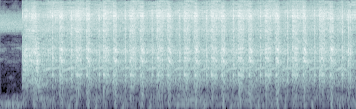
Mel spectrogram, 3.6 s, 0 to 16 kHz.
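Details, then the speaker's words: TMX 125 motorcycle, hard starting then sudden no spark: starter spins engine at about four even compression pulses a second but never fires; high-tension wire spark very weak, stator primary wiring checked next. "pumipitik na kuryente. Mahina lang. Napakahina napakahina."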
